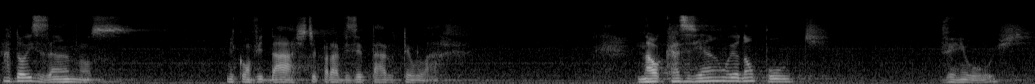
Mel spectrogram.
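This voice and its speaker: A man voicing a gentle, loving savior, speaking hushed, low and slow in a long-reverb hall. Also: slight background noise. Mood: tender. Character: gentle, loving male savior, tender and calm.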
